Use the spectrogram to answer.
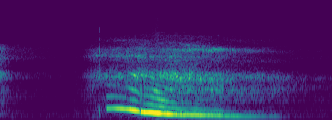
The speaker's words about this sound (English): This time, I want to hear the ha. Exhale down. Ha.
